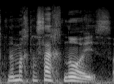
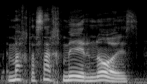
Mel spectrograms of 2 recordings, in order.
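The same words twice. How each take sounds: First: Said in the usual way. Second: Mehr drawn out, slow and weighted; stress on mehr. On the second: Shown as a demonstration. Teacher corrects the text, stressing mehr slowly. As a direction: lean on the word mehr to correct the phrase.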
